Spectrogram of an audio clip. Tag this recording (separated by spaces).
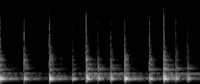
bongo drum percussion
